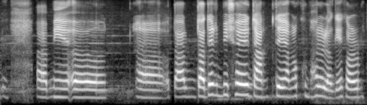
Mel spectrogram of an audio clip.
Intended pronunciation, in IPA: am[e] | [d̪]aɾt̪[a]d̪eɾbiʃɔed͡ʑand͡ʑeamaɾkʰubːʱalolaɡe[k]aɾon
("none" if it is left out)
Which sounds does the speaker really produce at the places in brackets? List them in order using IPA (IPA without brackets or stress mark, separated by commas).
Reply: i, t̪, a, k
